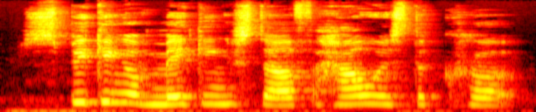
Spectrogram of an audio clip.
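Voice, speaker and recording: Casting: woman streamer, fairly high voice, chatty and playful, casual talk with her audience. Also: a little slow, darkish tone, slight background noise. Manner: chatty, playful, often laughing. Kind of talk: casual livestream chat reading viewer messages.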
